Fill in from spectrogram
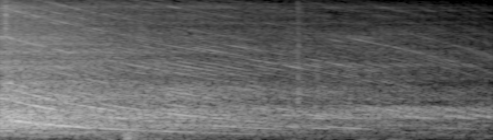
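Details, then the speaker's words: Eureka Altima vacuum motor, after cleaning and oiling the bearings, whines and falls smoothly in pitch as it coasts down, no scraping or rattle; less strained than before cleaning, bearings acceptable for now but will eventually need replacing. "Yeah, eventually she's going to need some bearing replacements, but it doesn't sound like it's trying to rip itself apart. And it sounds like it's not as strained as it was before we took it apart and cleaned it out."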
